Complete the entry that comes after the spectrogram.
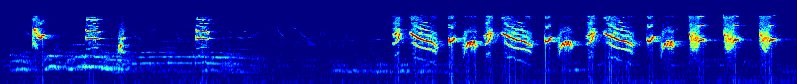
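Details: Fighting song of an oriental magpie-robin. It begins with a few sharp chirps over soft low humming tones, then goes into a quick string of bright whistles and falling slurs after a brief pause.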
